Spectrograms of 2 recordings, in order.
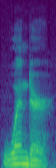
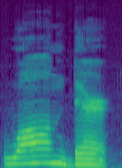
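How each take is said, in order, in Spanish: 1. La primera vocal suena más cerca de e. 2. La primera vocal suena como una o redondeada. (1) "es más hacia when" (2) "no wonder"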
